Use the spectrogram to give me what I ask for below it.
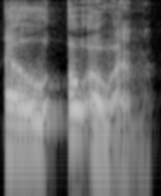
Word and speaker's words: Loom: I will also recommend doing what we've been doing, which is using Loom, Loom. It's nice. It rhymes with Zoom, right?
